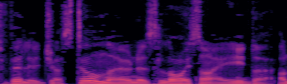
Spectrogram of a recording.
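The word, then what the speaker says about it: Loisaida: are still known as Lo a Latino pronunciation of Lower East Side Side Avenue C is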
